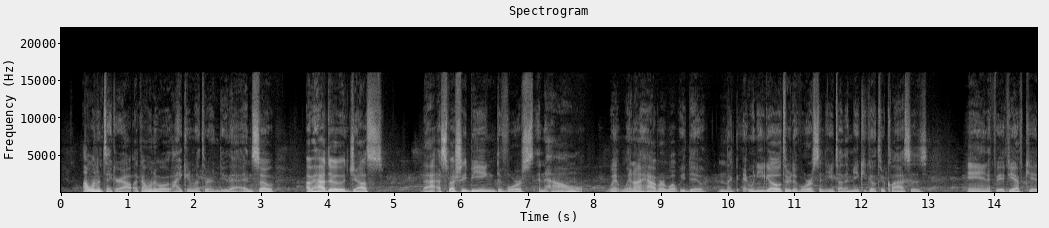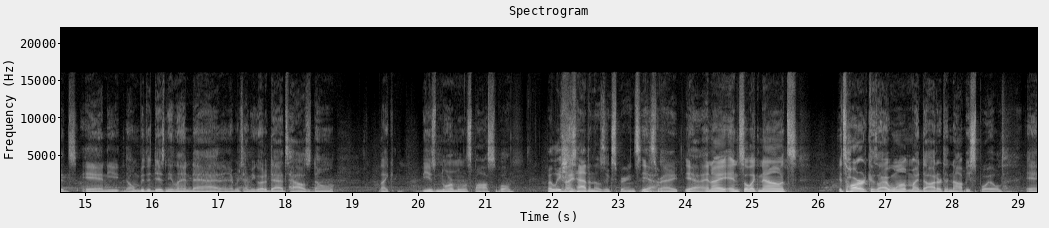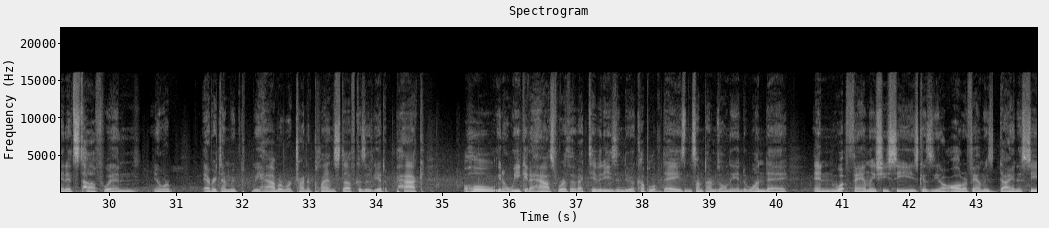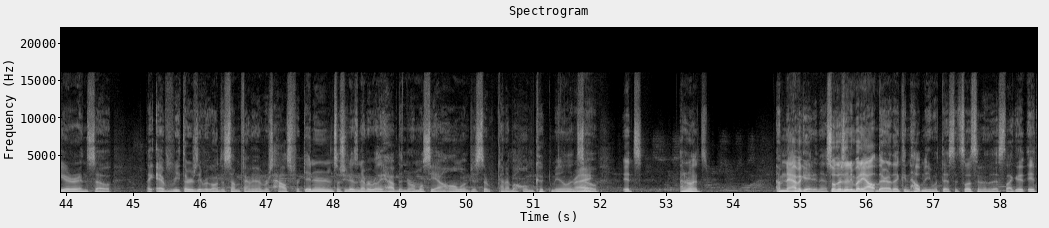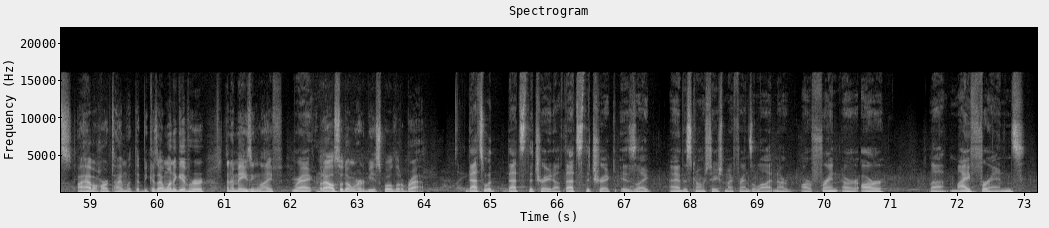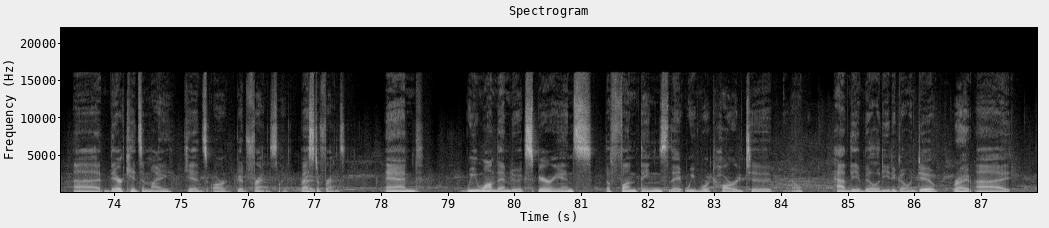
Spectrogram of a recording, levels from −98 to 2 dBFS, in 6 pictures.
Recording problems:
chatter from many people; faint; throughout; 25 dB below the speech

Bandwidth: 16 kHz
